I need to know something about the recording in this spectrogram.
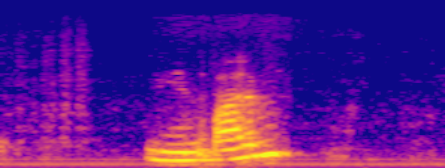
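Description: A woman speaks briefly and calmly up close.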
